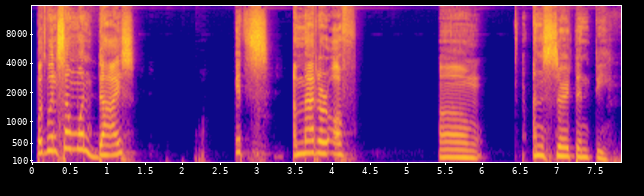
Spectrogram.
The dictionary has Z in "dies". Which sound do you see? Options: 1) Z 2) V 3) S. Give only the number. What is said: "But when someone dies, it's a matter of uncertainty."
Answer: 3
